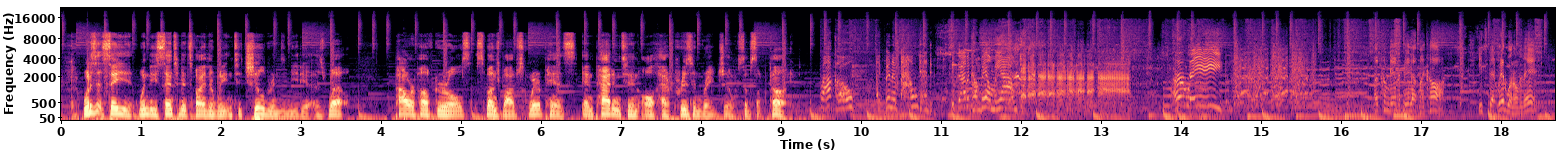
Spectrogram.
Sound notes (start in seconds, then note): 14.0 other car laughs; 16.3 squeaking noises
